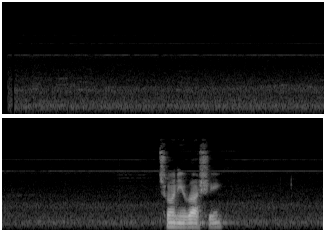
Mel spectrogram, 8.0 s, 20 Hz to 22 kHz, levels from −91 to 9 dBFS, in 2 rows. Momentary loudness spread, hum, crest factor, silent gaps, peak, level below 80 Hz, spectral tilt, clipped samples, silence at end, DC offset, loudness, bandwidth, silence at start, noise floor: 17 LU; none; 26 dB; none; -12 dBFS; -76 dBFS; -5.5 dB/octave; under 0.1%; 1.3 s; under 0.1%; -30 LUFS; 9.8 kHz; 6 s; -64 dBFS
